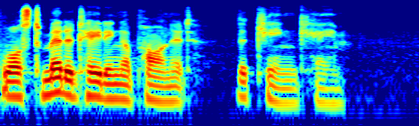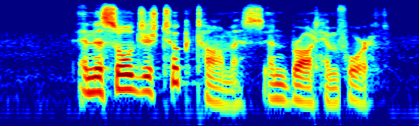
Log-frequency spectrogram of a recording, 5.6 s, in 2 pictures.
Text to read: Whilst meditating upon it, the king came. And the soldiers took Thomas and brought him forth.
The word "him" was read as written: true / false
true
